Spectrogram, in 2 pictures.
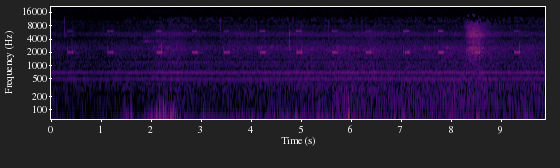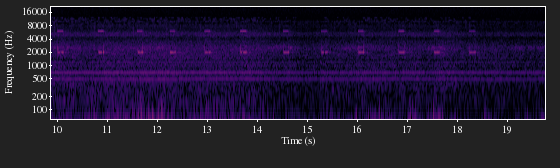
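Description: Faint short beeps from an Epson ink-tank printer's touchscreen control panel, about one every three-quarters of a second, as its scroll arrow is tapped again and again, over a faint steady hum.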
